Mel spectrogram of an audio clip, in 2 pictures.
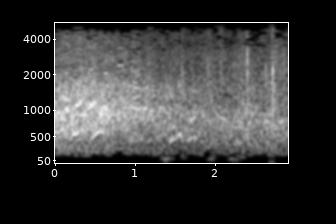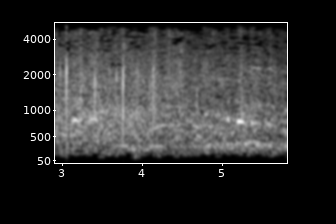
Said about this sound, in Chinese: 您还真厚道，还鼓掌是吗？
